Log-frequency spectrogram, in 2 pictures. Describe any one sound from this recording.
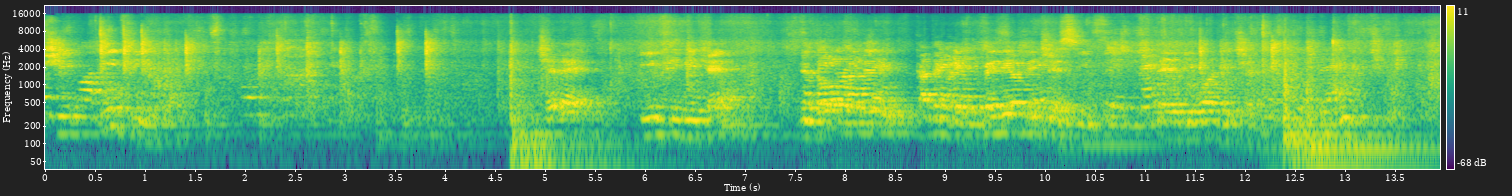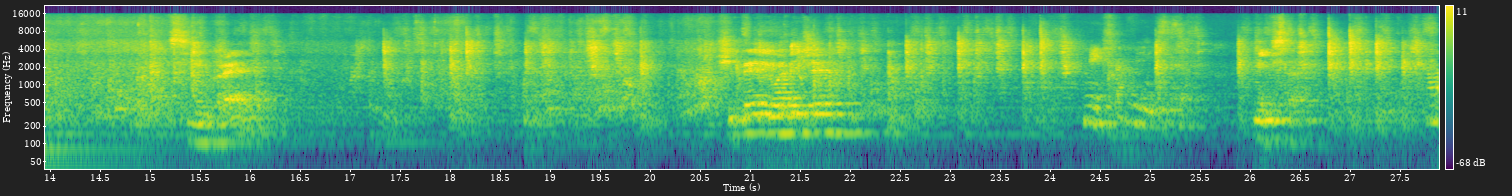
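An elderly man speaks calmly, as if explaining, nearby.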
